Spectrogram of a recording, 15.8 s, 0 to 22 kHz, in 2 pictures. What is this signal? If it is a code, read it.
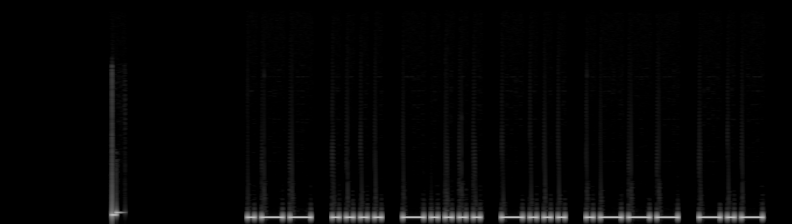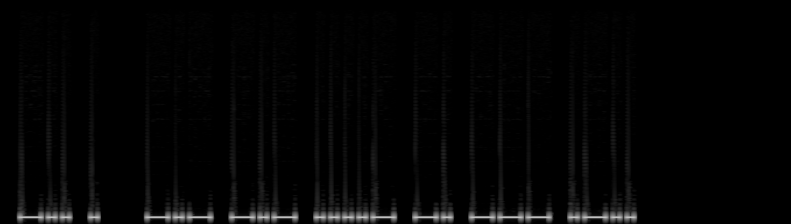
Morse code, heard as a keyed tone, about 17 wpm, 700 Hz. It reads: WH6BJK DE KK4NOL
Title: USA Callsign DE Callsign 17wpm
